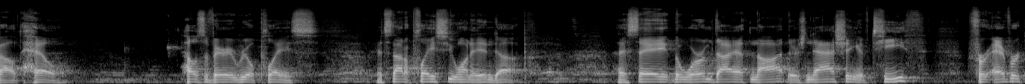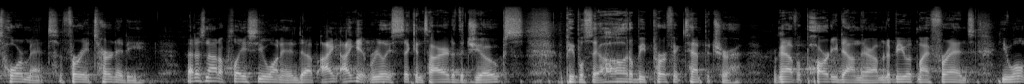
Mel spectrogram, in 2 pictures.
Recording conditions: large echoing room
